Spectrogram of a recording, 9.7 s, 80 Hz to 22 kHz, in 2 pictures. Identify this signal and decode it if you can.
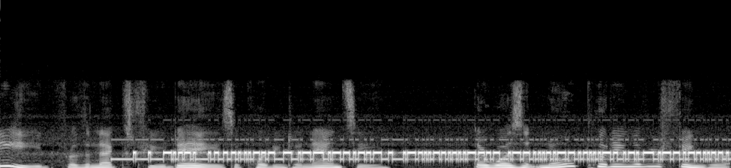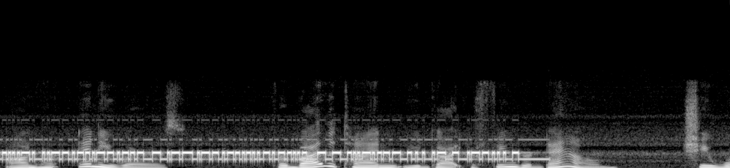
RTTY (75 baud, 850 Hz shift), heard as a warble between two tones, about 1700 Hz centre, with speech in English. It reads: WIJ MOETEN OVER DE MENSENRECHTEN SPREKEN EN MOETEN DAARVOOR OPKOMEN.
